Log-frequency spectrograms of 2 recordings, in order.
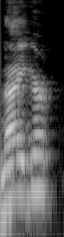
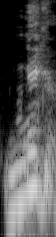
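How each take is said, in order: First: The first vowel sounds like 'eye'. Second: The first vowel is a short 'ih'. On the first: The speaker calls it wrong. "you put in some respect when you pronounce that word Niger, but there's no n- I in Greek" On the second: The speaker calls it right. "That's how you pronounce that word in Acts"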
